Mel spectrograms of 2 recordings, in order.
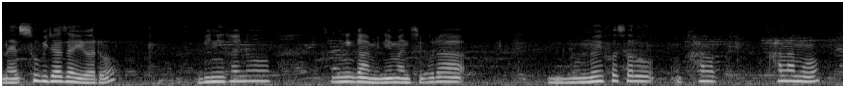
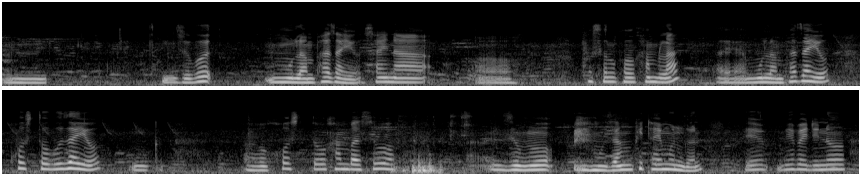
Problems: none marked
